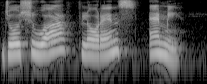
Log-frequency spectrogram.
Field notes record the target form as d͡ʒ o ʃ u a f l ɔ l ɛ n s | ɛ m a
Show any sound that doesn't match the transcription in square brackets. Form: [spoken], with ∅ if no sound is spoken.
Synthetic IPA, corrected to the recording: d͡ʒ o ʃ u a f l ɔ [ɾ] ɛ n s | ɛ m [i]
